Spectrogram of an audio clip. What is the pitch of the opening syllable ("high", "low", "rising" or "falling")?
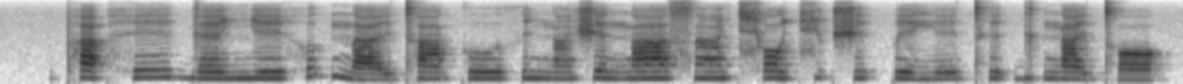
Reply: high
